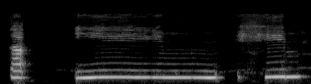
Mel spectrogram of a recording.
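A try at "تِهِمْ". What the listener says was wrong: So it's the ta sound that you're making longer. So it would be ta, the, him.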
